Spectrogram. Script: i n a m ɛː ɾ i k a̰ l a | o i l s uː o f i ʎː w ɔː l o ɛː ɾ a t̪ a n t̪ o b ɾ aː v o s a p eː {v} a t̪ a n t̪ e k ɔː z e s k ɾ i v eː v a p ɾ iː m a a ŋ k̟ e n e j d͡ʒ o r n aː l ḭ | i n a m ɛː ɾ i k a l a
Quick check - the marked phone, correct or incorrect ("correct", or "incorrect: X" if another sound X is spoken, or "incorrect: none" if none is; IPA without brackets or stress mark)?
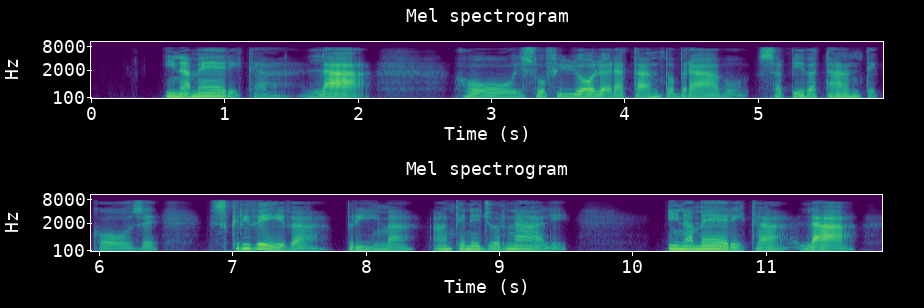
correct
